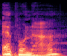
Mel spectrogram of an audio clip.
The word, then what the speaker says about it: Epona: But I know this should be Epona, because that's how they pronounce it in the Nintendo Epona. Of America videos.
